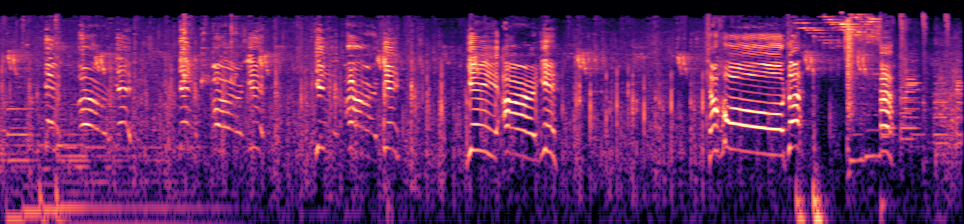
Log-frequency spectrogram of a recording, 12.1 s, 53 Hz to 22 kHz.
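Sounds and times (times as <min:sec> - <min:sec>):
men jogging in step: 0:00.0 - 0:11.1.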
